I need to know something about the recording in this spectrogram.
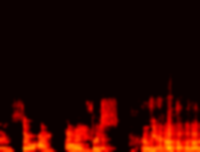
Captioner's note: laughs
